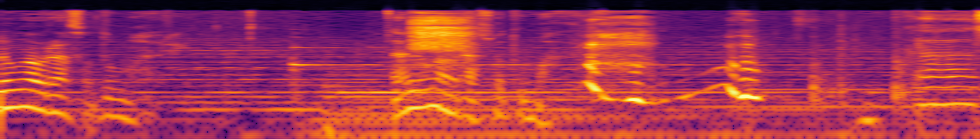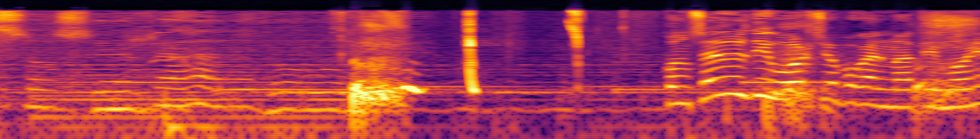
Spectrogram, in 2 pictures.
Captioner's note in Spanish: Sollozos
